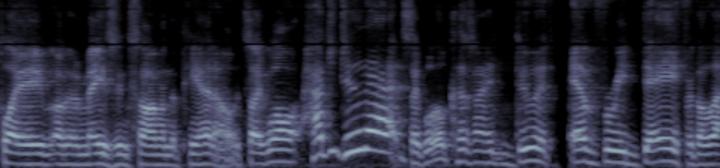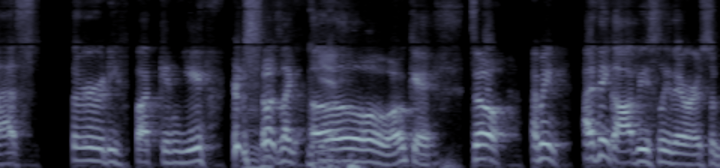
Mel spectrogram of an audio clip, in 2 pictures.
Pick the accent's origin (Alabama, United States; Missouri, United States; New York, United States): Alabama, United States; Mobile; moved away as an adult; also born or lived in Charleston, South Carolina / Louisiana / Orlando, Florida; now in Los Angeles, United States; I was born in Charleston, South Carolina, but moved to Mobile like around the time you would go to grade school. So I did all, grade school through high school.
